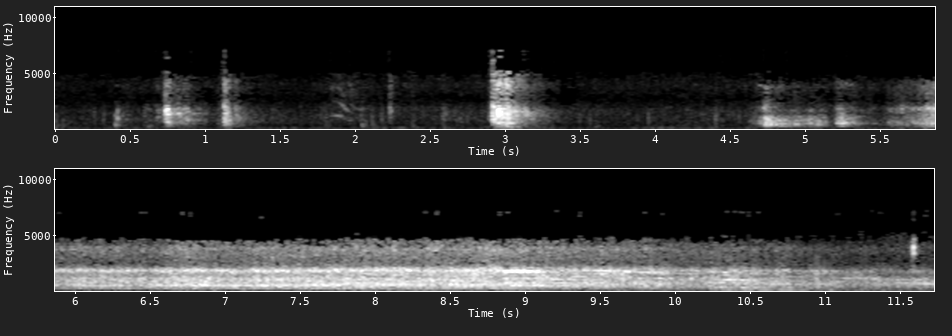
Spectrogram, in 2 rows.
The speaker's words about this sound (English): Yeah, it's a snappy little bus, this sport roadster of yours. It's getting pretty old. It's a 39. Looks like it just came out of the factory.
